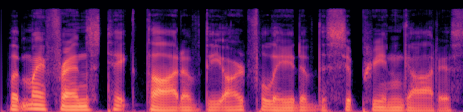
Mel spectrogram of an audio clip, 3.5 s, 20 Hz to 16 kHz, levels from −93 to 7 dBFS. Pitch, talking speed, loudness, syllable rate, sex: 95 Hz, 225 wpm, -19 LUFS, 4.8 syllables/s, male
